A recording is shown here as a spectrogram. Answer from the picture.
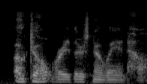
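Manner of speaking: whispered voice. Answering another character privately over a channel: whispering in character. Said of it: "I just whisper".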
